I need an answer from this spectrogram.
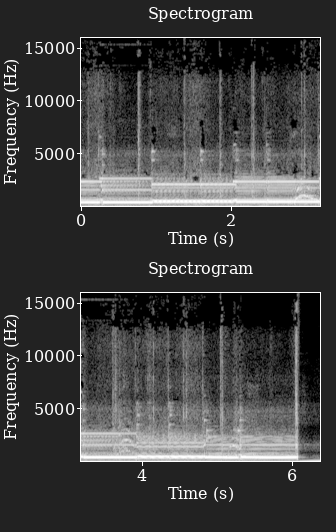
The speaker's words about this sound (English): So we like stepped up beyond just recognizing individual notes, and here's our latest thing that I've been working on with her on the cat piano.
